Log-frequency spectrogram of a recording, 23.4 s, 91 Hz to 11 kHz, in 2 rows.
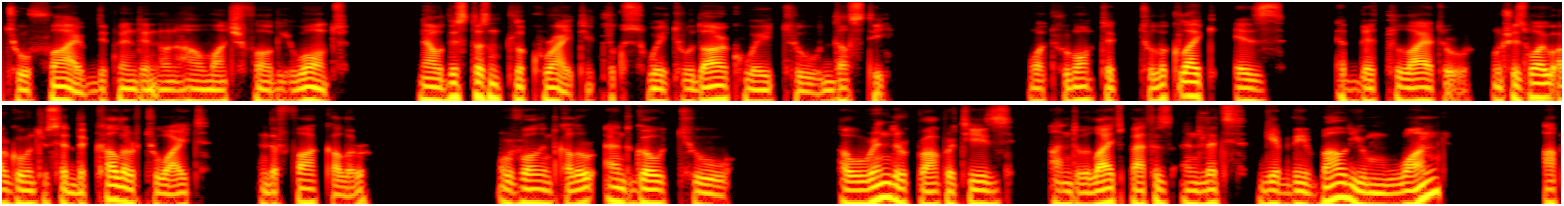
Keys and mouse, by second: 3.0-4.2 middle drag, 9.8 g, 10.1 shift+z, 12.1 click, 13.7 click, 14.6 click, 16.4 KP_0, 20.8 click.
